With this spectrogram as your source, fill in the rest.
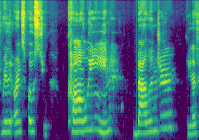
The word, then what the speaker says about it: Ballinger: ways that influencers really aren't supposed to colleen ballinger do you that's how you pronounce her last name aka miranda sings got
